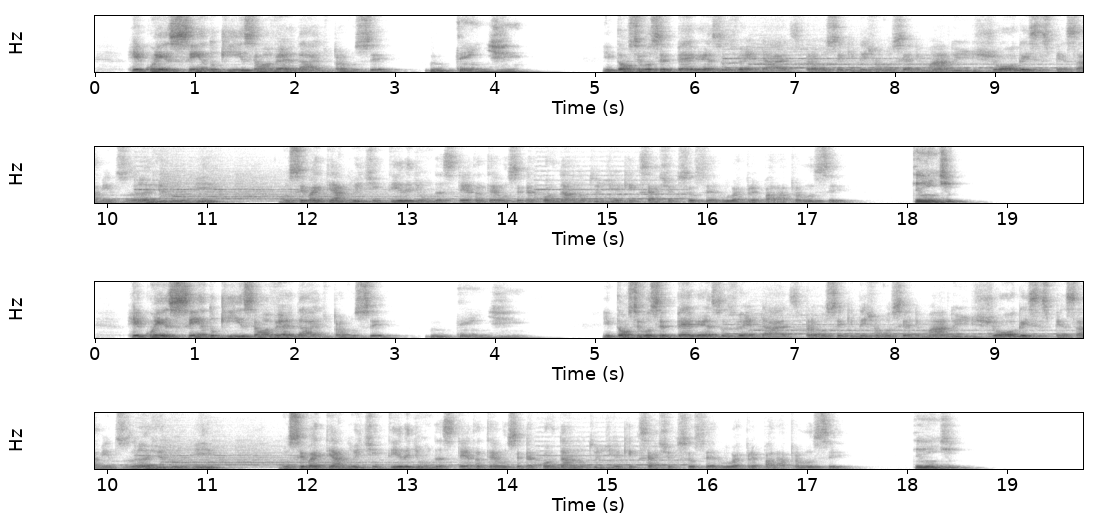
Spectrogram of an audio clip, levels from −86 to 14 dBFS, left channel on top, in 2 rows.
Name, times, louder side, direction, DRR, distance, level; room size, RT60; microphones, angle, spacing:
voice 1, 0.3-2.9 5.1-11.1 11.7-17.3, right 1 dB, 30° right, 0.7 m, -28 dB
voice 2, 3.3-4.2 18.1-18.5, left 4 dB, 65° left, 0.4 m, -25 dB
sound 1, 6.3-15.8, left 1 dB, 25° left, 0.7 m, -42 dB
2.6 x 2.1 x 3.1 m
head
